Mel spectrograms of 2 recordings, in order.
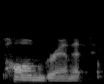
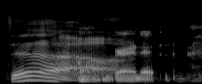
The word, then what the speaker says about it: pomegranate: Well, it's Yeah, it's it's spelled and pronounced in the Texas work as palm granite. Like p palm granite instead of pome pomegranate. Get out. Pomegranate.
